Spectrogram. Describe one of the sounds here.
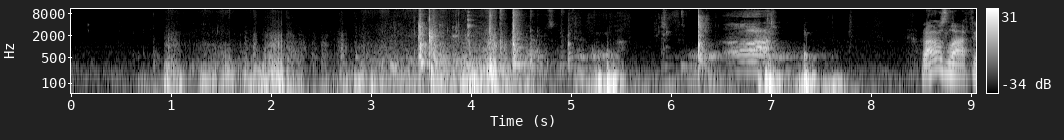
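Things knock and rattle on a table close by.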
